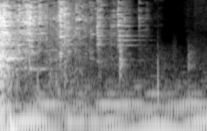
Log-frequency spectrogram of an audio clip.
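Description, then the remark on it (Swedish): A laundry-room window pane smashes with a sharp, loud crash, followed by a second or so of glass shards tinkling and scattering, over a low, steady droning tone. “Det är först när hon hör hur fönstret i tvättstugan krossas som hon inser hur fel hon haft.”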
